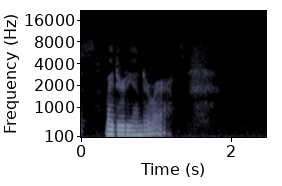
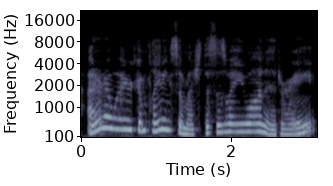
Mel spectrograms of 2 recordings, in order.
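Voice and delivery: high-pitched mock exasperation; teasing scolding; 6 semitones higher, 3 dB louder than usual. To a complaining partner, teasing scolding. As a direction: scold playfully, pitched well up.

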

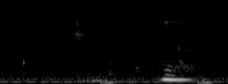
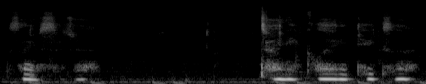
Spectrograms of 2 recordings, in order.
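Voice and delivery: whispering. Acted. Intimate whispered fantasy.

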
